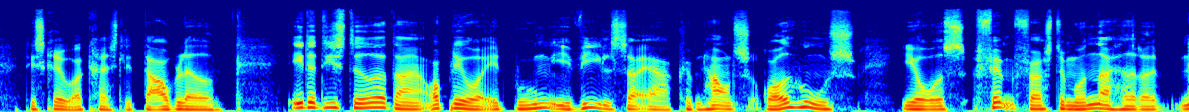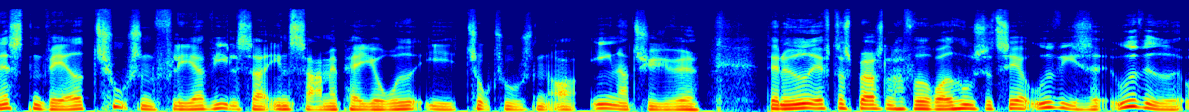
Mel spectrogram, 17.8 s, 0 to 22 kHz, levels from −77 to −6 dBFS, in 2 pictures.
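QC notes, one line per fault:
No technical faults are present in the speech signal.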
